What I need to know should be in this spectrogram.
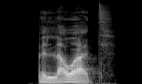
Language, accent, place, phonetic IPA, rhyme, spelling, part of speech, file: German, Germany, Berlin, [bəˈlaʊ̯ɐt], -aʊ̯ɐt, belauert, verb, De-belauert.ogg
- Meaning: 1. past participle of belauern 2. inflection of belauern: third-person singular present 3. inflection of belauern: second-person plural present 4. inflection of belauern: plural imperative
